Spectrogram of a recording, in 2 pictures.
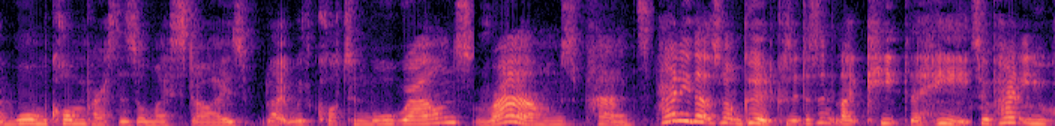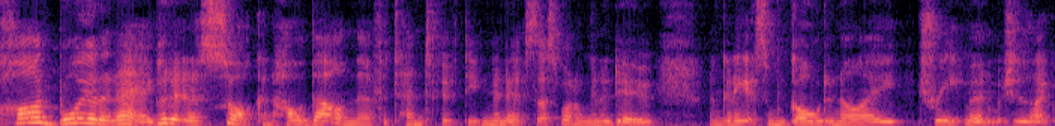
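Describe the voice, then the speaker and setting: A young English woman in her twenties chatting casually to camera in her bedroom, rambling and swearing with a self-described whiny voice. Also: mid-range voice. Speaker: vlogger. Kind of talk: casual vlog chat. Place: bedroom at home.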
